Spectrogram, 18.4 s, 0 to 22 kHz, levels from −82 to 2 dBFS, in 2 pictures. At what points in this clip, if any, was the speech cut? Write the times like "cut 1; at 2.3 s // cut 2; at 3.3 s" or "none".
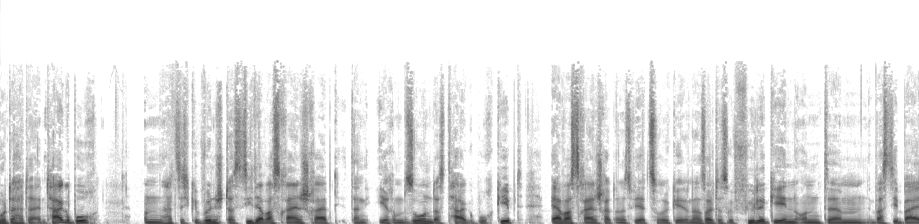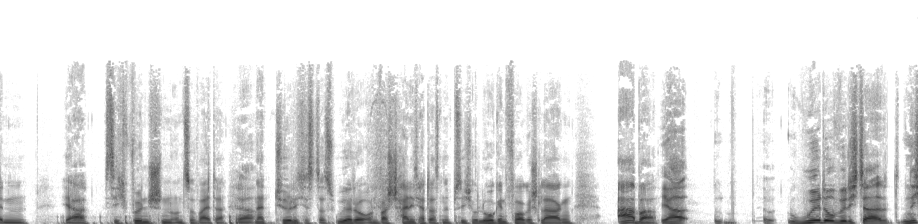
cut 1; at 7.3 s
